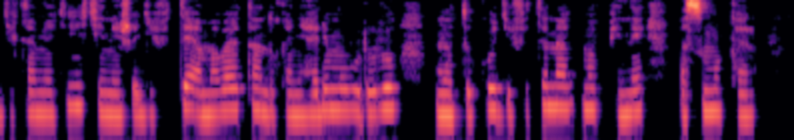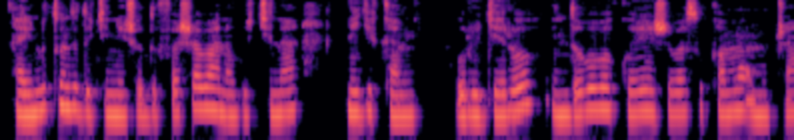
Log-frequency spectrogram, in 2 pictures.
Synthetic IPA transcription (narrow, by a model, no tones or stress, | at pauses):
iɟikʰamɲociɟiciniːʃo̞ɟifi̥te̞amaβaɾataːndukaɲe̞ɦaɾimuβuɾuɾumutukuɟifite̞namapʰine̞asumukʰaɾa | haɾinutuːnziduciniːʃo̞dufaʃaβaːnaɡucinaniɟikʰamɲo | uɾuɟe̞ɾo̞indo̞βo̞βako̞ɾe̞ʃeβasukʰamo̞umut͡ʃaː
